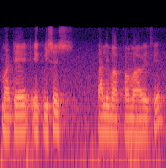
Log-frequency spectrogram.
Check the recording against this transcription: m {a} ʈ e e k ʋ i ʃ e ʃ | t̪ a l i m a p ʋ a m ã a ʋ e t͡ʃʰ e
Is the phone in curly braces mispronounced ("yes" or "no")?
no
